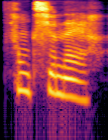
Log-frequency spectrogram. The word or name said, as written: fonctionnaire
